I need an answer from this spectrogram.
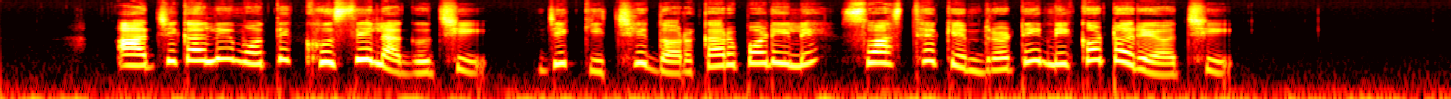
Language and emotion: Odia, happy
